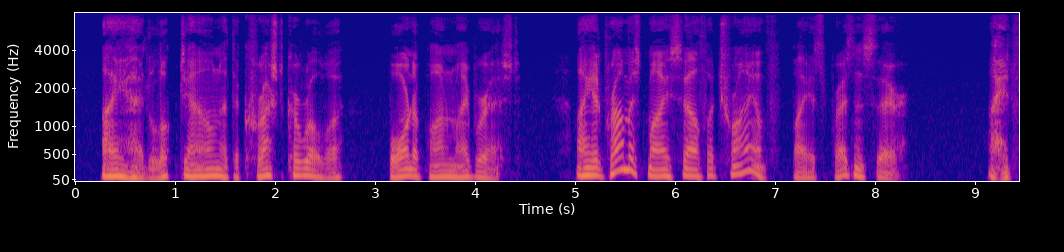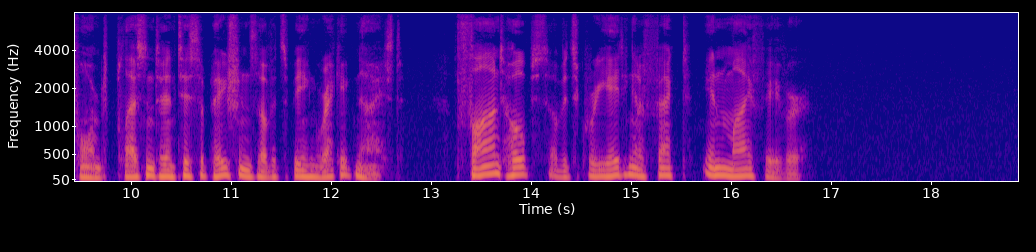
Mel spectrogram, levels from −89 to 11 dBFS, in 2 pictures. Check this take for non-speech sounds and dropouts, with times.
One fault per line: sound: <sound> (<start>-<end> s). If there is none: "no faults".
no faults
